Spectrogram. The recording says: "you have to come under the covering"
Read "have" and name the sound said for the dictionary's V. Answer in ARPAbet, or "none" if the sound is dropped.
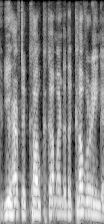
F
